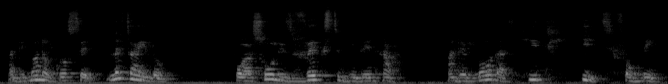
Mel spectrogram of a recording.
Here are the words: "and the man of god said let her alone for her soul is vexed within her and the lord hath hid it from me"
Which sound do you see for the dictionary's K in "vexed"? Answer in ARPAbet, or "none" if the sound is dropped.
K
